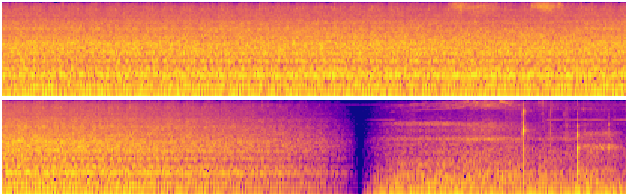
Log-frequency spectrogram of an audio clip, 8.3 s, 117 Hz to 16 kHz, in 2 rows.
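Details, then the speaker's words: 2009 Ford Flex with misfire and P0355-type coil code, cranked at full throttle (clear-flood, injectors off) for relative compression test: even, steady cranking rhythm, good compression on all cylinders, mechanically sound. "okay so we know we have good compression the mechanical condition of our Ford Flex is in good condition"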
